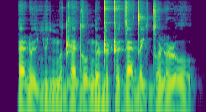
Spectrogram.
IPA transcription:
æ ɳ ø ʎ ø ʎ n̪ o d ɭ æ d o n̪ ø ɖ ø ʈ ø d æ d̪ æ ʎ d o ɳ o ɭ o

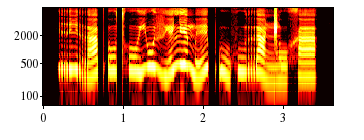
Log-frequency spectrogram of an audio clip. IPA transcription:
r i˥ r a˩˥ pʼ o˥ tʰ o˥ j o˥ vʲ ɛ˩˥ lʲ ɛ˥ m e˩˥ pʼ u˥˩ x u˥ r a˥˩ ŋ͡ǁ o˩ x a˥

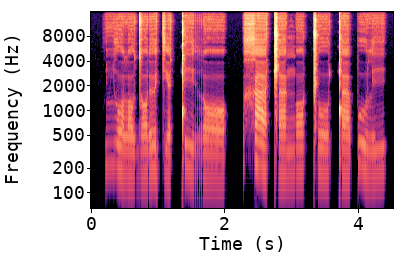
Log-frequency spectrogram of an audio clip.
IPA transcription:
ʎ o lˠ o d ɔ ɾ ø tʲ a ǃ i r ɔ | x a ǁ a ŋ ɔ ǁ o ǃ a p u l i

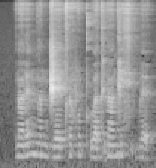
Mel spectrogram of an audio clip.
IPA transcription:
ɾ ɐ̃ ɾ ɛ ŋ ɡ ɐ̃ n d͡ʒ ɛ tʼ ə̃ f ɐ̃ kʷʼ a d ḭ ɾ ɐ̃ ɡ i sʲ ə̰ b ɛ

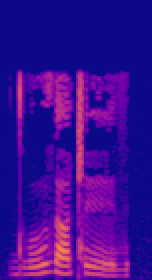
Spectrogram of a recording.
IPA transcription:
dʱ ʊː z ɾ a ǁ eː z

